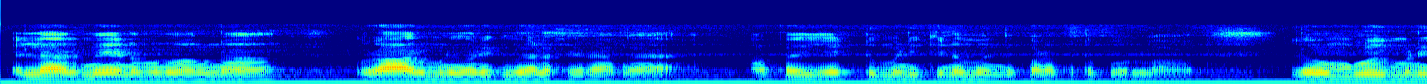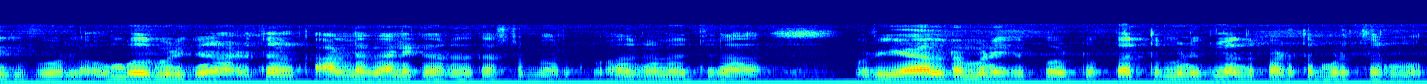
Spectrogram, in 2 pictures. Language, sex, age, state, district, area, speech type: Tamil, male, 60+, Tamil Nadu, Dharmapuri, rural, spontaneous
